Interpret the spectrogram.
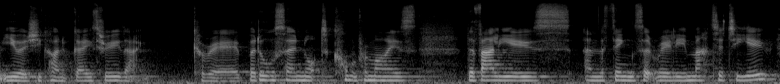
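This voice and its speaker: A woman's voice: lowish voice, a little hiss or hum. A woman giving earnest, conversational interview answers, peppered with "you know" and "kind of". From Essex, England. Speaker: interview guest, senior business executive.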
